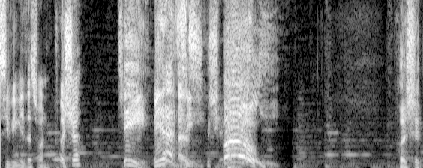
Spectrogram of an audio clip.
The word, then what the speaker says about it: Pusha T: Pusha T, or Pushat, as some people pronounce it.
